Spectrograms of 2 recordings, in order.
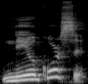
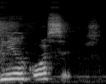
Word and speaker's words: Gorsuch: Neil Gorsuch.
